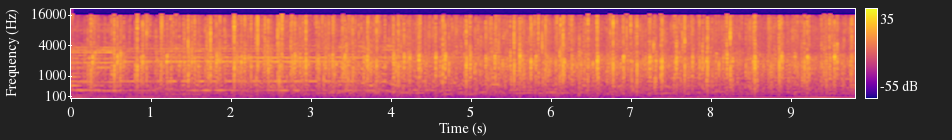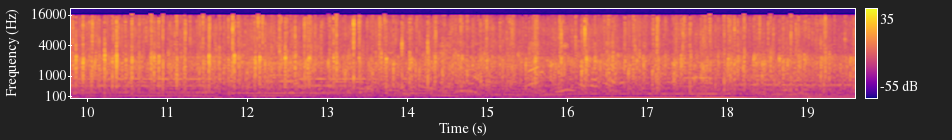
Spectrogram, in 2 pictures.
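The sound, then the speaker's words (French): A large crowd along a procession route applauds steadily and continuously for about twenty seconds as two coffins pass, dense clapping filling the space, with sustained low tones droning underneath throughout. “Au passage des deux cercueils, on applaudit.”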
